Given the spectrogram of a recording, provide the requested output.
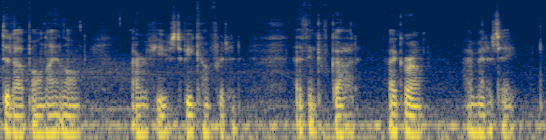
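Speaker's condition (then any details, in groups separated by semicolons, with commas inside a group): No condition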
